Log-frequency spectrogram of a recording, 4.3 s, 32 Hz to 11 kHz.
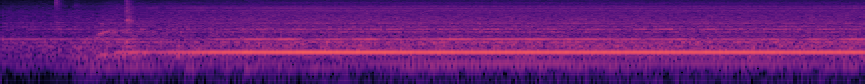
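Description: The power unit of a Builtrite Model 1010-SE machine spins up after a brief click, settling into a steady, loud motorized hum with a constant whine that runs alone to the end.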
